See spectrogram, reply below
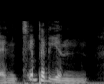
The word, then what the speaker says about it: Antipodean: That's how they pronounce this. Got to throw that tip in there. It's Antipodean.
